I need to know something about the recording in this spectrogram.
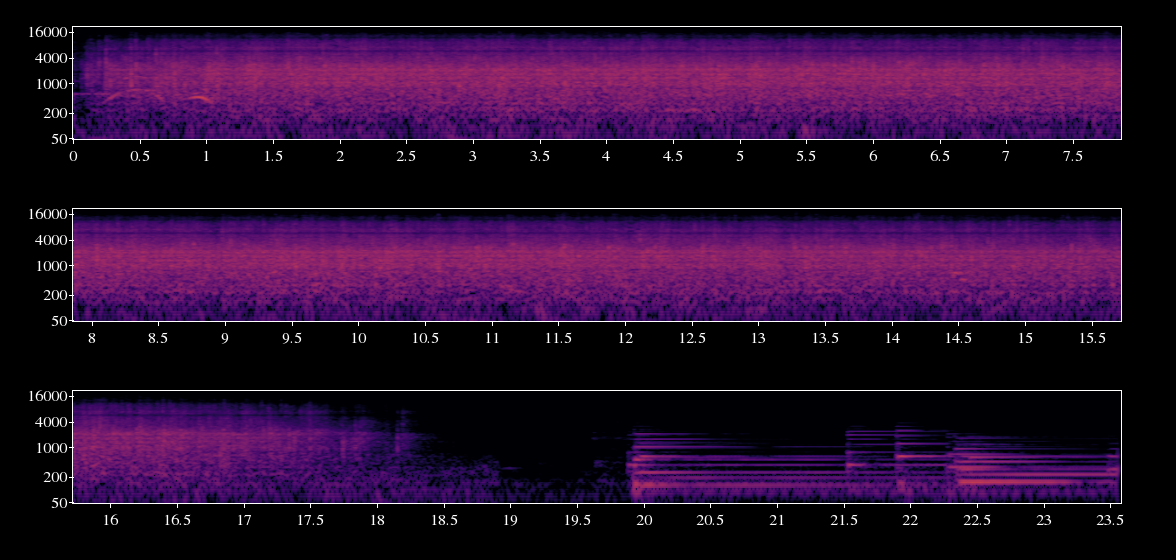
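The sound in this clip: An audience gives long, loud applause to welcome a young musician from Munich. The clapping stays full for about fifteen seconds, thins and fades out, and then a few distinct musical notes begin.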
